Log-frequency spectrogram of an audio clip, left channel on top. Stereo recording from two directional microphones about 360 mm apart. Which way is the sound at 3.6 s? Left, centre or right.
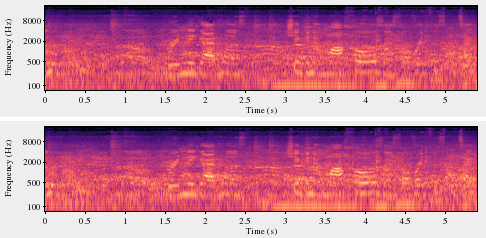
Centre.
